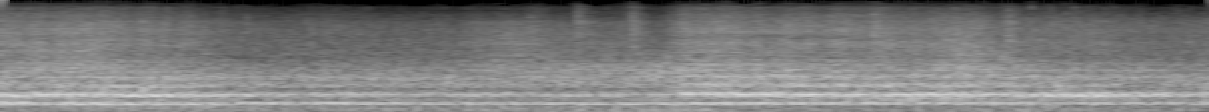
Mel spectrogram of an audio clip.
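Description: Steady droning hum from traffic crossing the bridge overhead, holding one pitch with an octave above it over a low rumble.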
